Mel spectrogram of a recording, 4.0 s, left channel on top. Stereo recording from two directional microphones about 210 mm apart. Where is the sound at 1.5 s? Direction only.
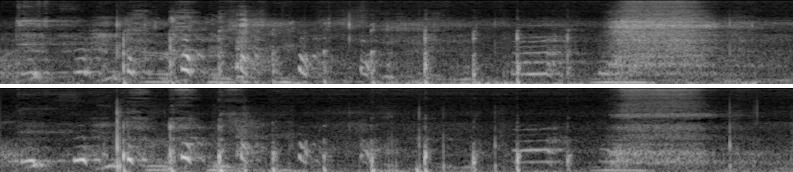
5° left (ahead or behind).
